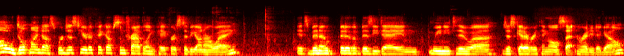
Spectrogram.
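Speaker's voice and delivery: glad, eager, very happy and cheerful. Greeting a stranger as if meeting an old friend, very happily. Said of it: "and very happily go".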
